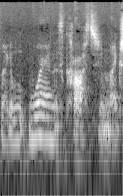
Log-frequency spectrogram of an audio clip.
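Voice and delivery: usual speaking voice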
